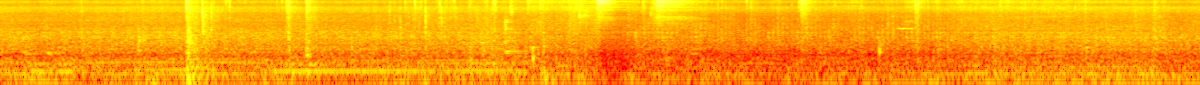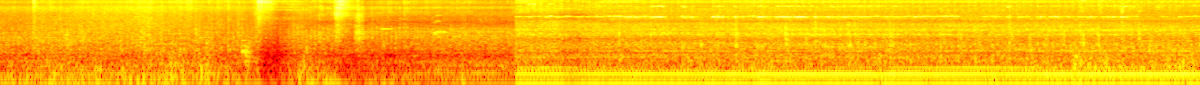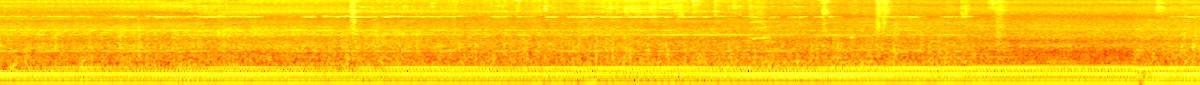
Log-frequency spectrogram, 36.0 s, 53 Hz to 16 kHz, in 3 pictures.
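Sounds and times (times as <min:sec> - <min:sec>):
construction machinery diesel engine: 0:00.0 - 0:36.0.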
